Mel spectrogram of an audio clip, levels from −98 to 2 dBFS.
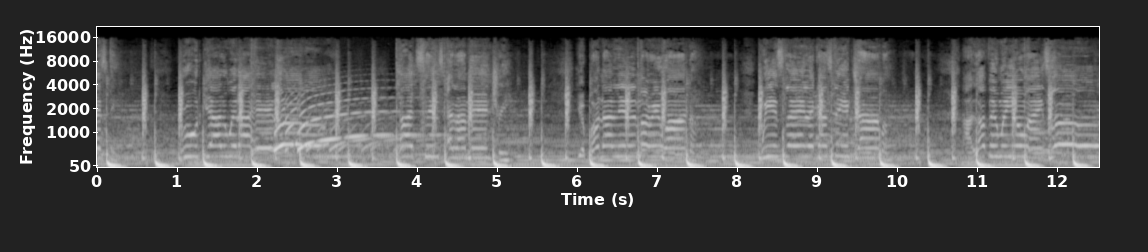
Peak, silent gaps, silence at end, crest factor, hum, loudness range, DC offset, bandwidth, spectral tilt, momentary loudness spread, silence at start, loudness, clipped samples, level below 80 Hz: -2 dBFS; none; 0 s; 16 dB; none; 1 LU; under 0.1%; 15.5 kHz; -5 dB/octave; 4 LU; 0 s; -18 LUFS; under 0.1%; -22 dBFS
